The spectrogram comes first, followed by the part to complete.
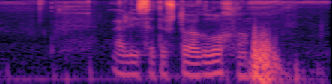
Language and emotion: Russian, neutral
